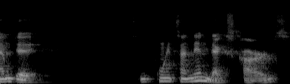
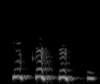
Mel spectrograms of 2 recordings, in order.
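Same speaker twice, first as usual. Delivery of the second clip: smug laugh; 4 dB quieter than usual. Acted. Monday laughing after taunt.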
